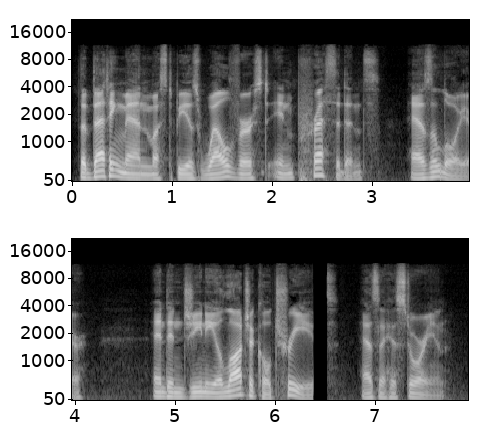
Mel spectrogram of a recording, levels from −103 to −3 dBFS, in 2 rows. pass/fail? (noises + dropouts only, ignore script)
fail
